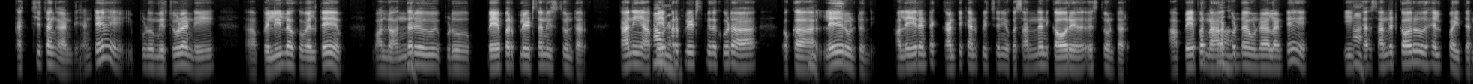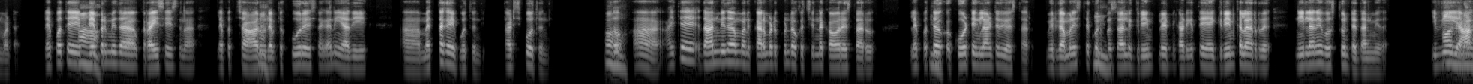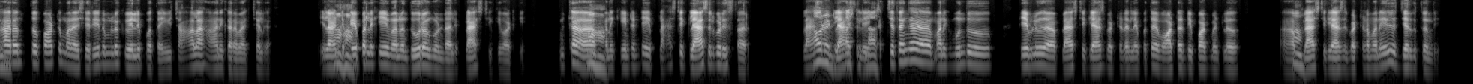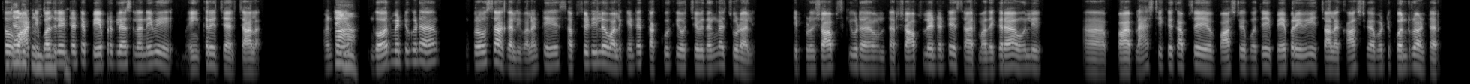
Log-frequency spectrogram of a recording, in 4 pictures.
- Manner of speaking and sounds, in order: other background noise; in English: "పేపర్"; in English: "పేపర్ ప్లేట్స్"; in English: "లేయర్"; in English: "లేయర్"; in English: "కవర్"; in English: "పేపర్"; in English: "హెల్ప్"; in English: "పేపర్"; in English: "రైస్"; in English: "సో"; in English: "కోటింగ్"; in English: "గ్రీన్ ప్లేట్‌ని"; in English: "గ్రీన్ కలర్"; in English: "యాక్చువల్‌గా"; in English: "ఫస్ట్ గ్లాస్"; in English: "టేబుల్"; in English: "ప్లాస్టిక్ గ్లాస్"; in English: "వాటర్ డిపార్ట్మెంట్‌లో"; in English: "సో"; in English: "పేపర్"; in English: "ఎంకరేజ్"; in English: "గవర్నమెంట్"; in English: "సబ్సిడీలో"; in English: "షాప్స్‌కి"; in English: "షాప్స్‌లో"; in English: "ఓన్లీ"; in English: "ఫాస్ట్‌గా"; in English: "పేపర్‌వి"; in English: "కాస్ట్"
- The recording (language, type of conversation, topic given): Telugu, podcast, ప్లాస్టిక్ వాడకాన్ని తగ్గించడానికి మనం ఎలా మొదలుపెట్టాలి?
